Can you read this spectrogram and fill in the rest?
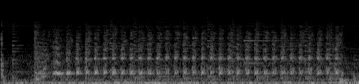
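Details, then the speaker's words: Used car that starts only at night and not in the daytime, despite new plugs, fuel pump and throttle cleaning: the starter cranks evenly at about four pulses a second and never catches; suspected leaking canister purge solenoid causing a rich condition. "看见没？的确打不着。"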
